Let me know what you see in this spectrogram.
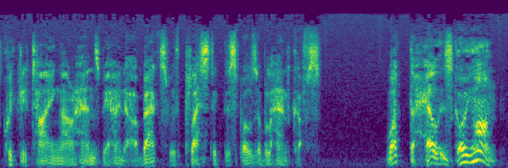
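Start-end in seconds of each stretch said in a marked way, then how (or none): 4.8-6.2 high, loud outraged demand; shouted. A narrator's reading. Captive demanding answers from raiding soldiers, shouted. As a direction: shout it out in protest. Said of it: "I shouted in English".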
